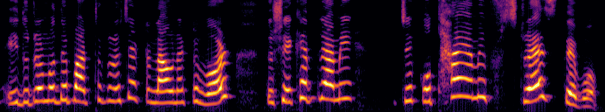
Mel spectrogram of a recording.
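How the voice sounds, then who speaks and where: High voiced teacher lady, patient lesson, keeps asking "right?", dry close sound. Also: no echo. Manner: explains patiently, asks and answers her own questions, tags "right?". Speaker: English teacher. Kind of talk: spoken English lesson with slides.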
